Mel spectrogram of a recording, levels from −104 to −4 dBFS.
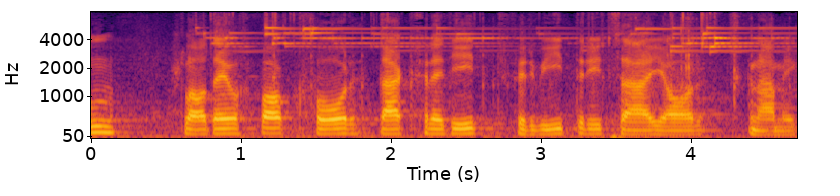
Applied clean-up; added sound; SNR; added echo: none; Chime; 11 dB; none.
